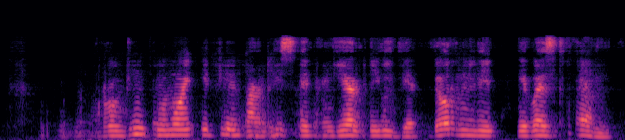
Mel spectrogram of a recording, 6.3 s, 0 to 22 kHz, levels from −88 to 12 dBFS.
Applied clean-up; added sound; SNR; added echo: neural mask model DeepFilterNet 3.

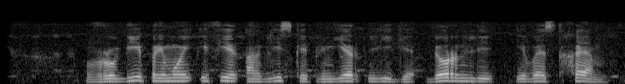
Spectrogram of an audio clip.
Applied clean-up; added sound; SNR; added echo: none; none; none; none.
